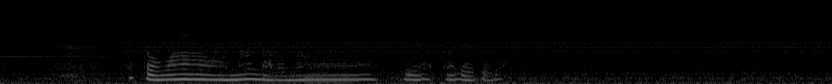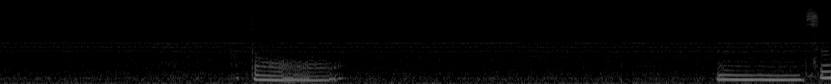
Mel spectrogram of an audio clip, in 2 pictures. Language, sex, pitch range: Japanese, female, 200-250 Hz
